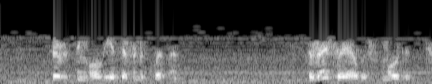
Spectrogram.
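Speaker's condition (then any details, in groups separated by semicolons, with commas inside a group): Stroke affecting throat muscles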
